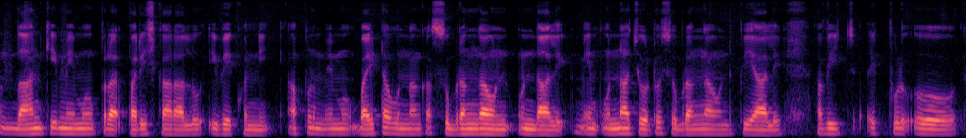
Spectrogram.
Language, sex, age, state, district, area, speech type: Telugu, male, 18-30, Telangana, Ranga Reddy, urban, spontaneous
